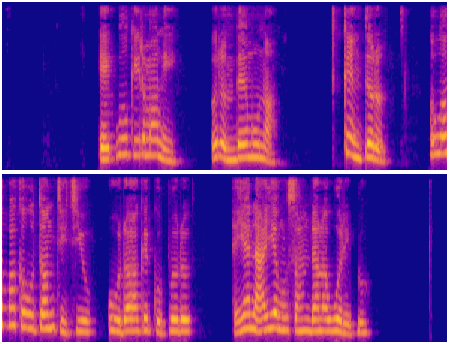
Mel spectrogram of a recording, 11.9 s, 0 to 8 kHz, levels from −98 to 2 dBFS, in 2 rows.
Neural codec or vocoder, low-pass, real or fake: codec, 24 kHz, 0.9 kbps, WavTokenizer, medium speech release version 1; 7.2 kHz; fake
